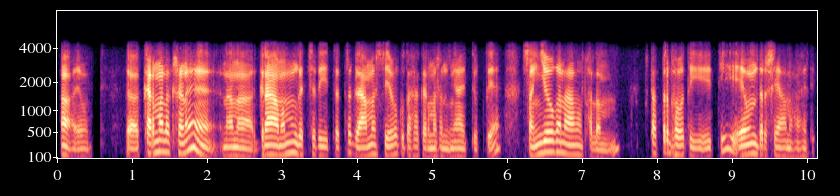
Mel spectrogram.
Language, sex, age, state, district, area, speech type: Sanskrit, male, 18-30, Andhra Pradesh, West Godavari, rural, conversation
